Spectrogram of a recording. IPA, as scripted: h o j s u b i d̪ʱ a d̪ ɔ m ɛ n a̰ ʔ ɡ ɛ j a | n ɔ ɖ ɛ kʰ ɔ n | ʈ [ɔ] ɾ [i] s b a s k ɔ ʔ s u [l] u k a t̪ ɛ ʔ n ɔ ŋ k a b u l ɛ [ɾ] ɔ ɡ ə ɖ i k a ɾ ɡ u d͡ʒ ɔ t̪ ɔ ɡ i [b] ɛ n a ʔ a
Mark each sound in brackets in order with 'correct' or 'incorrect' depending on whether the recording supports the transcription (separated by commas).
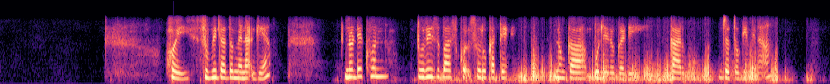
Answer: incorrect, correct, incorrect, correct, incorrect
